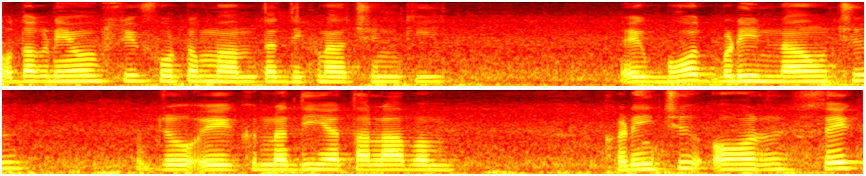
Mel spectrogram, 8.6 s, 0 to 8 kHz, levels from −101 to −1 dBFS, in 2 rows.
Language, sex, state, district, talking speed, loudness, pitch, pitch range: Garhwali, male, Uttarakhand, Tehri Garhwal, 175 wpm, -16 LUFS, 180 Hz, 175-190 Hz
